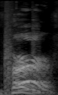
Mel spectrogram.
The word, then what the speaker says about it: VRV: that isn't just anime it's called perv and it's spelled vrv which is kind of stupid but hey naming stuff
